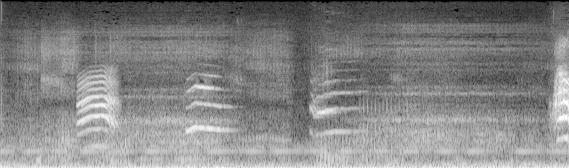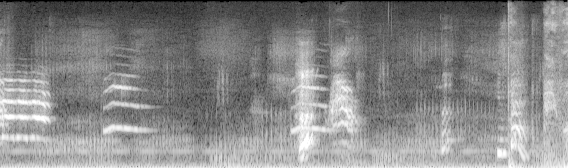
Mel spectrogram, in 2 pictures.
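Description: A cat in Lethal Company meows repeatedly in short, clear, rising calls spaced across the clip, over a low steady hum with occasional faint voices.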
